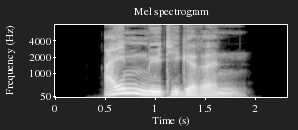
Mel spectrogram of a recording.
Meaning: inflection of einmütig: 1. strong genitive masculine/neuter singular comparative degree 2. weak/mixed genitive/dative all-gender singular comparative degree
- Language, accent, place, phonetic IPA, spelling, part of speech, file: German, Germany, Berlin, [ˈaɪ̯nˌmyːtɪɡəʁən], einmütigeren, adjective, De-einmütigeren.ogg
